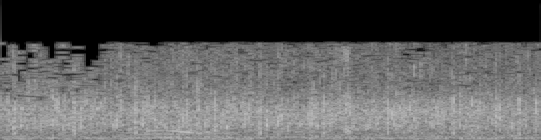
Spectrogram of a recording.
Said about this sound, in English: You're clapping. Your hands are for you. And you're not paying to clap.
